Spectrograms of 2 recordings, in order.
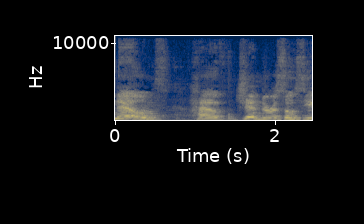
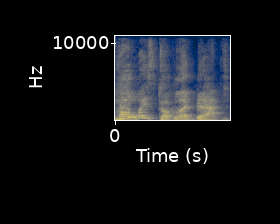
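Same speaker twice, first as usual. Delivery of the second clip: put-on slow, thick French Canadian accent. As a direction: put on mother's heavy French Canadian English. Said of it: "French Canadian accent".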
